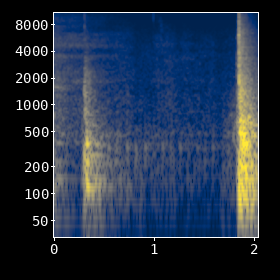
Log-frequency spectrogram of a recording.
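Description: Closet door in an abandoned 1964 house shut twice: a softer thud, then a louder slam about a second and a half later, with quiet room tone between.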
